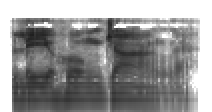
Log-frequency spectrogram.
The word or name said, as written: Li Hungchang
